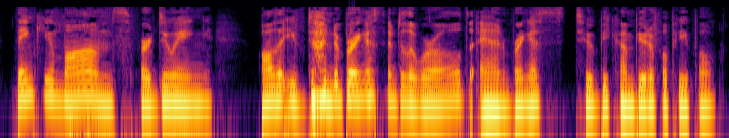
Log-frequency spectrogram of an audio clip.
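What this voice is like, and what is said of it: Voice sounds slightly different, stuffy. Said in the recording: “my voice may sound a little bit different, and that is because of allergy season”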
